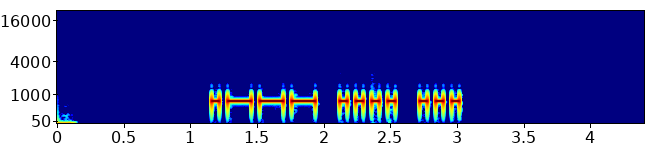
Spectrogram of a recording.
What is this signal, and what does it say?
Morse code, heard as a keyed tone, about 20 wpm, 700 Hz. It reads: JHS
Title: USA Call Sign Postfixes - 3 Letters 20wpm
